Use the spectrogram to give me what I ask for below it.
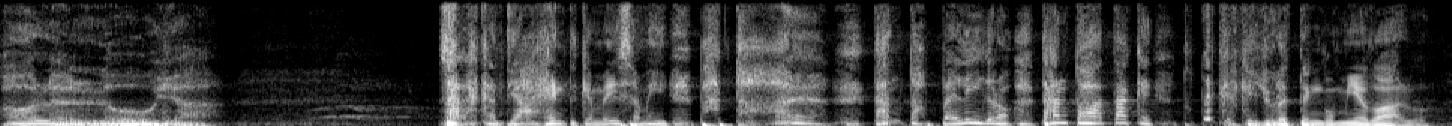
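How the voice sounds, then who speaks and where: A male pastor, preaching an emphatic sermon, often shouting and throwing in jokey asides. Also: medium pitch, huge pitch swings, moderate pace, vocal fry, breathy edge, in a large hall.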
